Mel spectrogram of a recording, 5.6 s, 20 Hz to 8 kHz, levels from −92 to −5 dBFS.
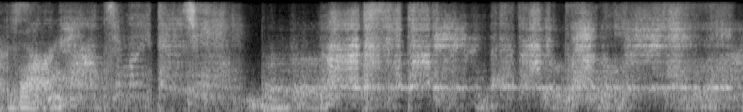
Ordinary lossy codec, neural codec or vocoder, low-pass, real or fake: none; codec, 16 kHz in and 24 kHz out, 0.8 kbps, FocalCodec, streaming, 65536 codes; 7.2 kHz; fake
